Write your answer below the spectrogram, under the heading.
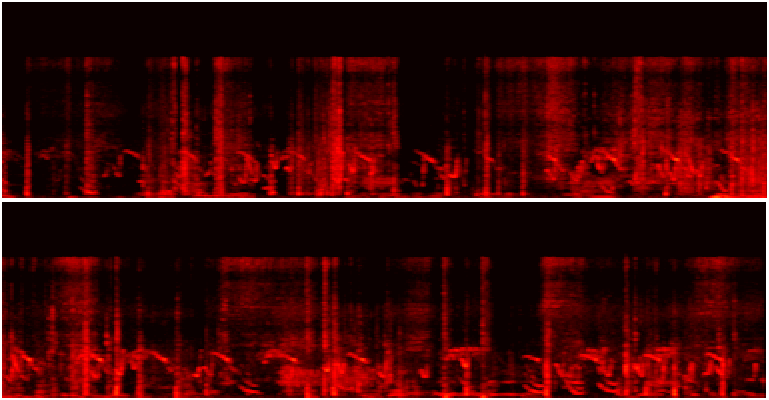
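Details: Francolin (teetar) chicks during feeding, a dense stream of thin, upslurred peeps overlapping one another, mixed with sharp clicks and tapping.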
